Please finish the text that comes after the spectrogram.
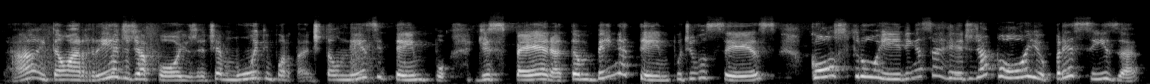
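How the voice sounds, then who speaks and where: A woman's voice: a little high, expressive, unhurried, fairly bright tone, muffled recording. An older woman from Brazil with a Northeastern Brazilian accent. She is a psychologist who gives a conversational talk to a support group, telling stories and often checking in with her listeners. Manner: conversational, tells stories, often asks "né?" and addresses the group as "gente".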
